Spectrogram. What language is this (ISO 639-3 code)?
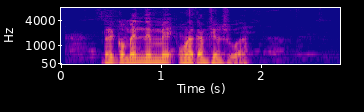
glg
